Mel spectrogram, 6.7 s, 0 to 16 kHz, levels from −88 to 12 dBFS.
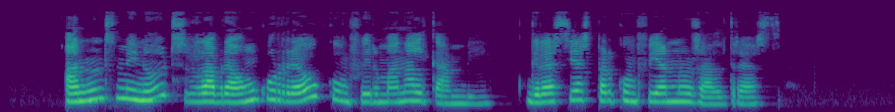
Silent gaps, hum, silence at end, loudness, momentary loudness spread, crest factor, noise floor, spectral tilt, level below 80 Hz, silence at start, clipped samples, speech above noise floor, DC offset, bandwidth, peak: none; none; 0.95 s; -22 LUFS; 12 LU; 18 dB; -79 dBFS; -5 dB/octave; -82 dBFS; 0.5 s; under 0.1%; 57 dB; under 0.1%; 11.5 kHz; -4 dBFS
